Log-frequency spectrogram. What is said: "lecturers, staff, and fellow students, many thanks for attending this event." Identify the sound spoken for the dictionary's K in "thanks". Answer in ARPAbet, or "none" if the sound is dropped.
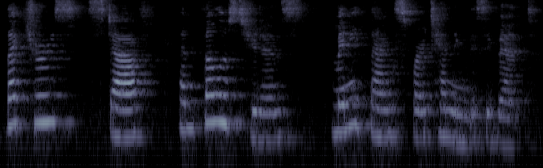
K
